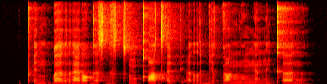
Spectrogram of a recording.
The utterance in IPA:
pʼɪŋk͡pɜ ræɾɔɡɜz ɡəztʼũŋqʼɑtʼɛ pʲɑ̰rbʲɒ ɡɑŋ ɡɔ̃ŋɛ̃nĩ kʼɜn

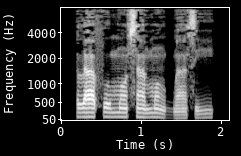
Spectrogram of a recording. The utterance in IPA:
la˦fo˦ mɔ̃˦sã˦mɔ̃˦˨ ɡ͡bã˨si˨˦

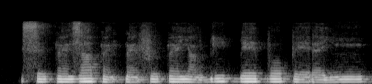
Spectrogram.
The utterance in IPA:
sɨ˨pɛ̃˧za˦ pɛ̃˨k͡pɛ̃˨fɨ˧ pɛ̃˧jã˨ɡ͡biː˦ɡ͡beː˦ bo˧pe˨ ɾɛ˨ jĩ˦

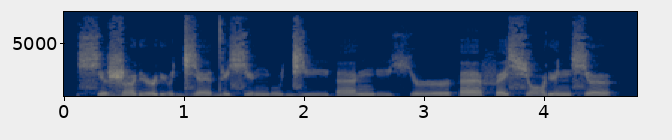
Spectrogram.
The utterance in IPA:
ɕɪ˨˩˦ ʐʌ˨˥ ɾʲə˞˥˨ ɾʲʊ˥˨d͡ʑɛ˨˥dɪ˦ɕɪ˧˩ ŋu˨˥d͡ʑiː˧˩ʔæ˨˥ ŋi˨˩˦çə˞˨˥ | æ˥˨ fɛ˦ ɕɔ˨˩˦ɾʲʌ˦ɲɕə˥˨

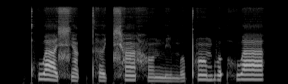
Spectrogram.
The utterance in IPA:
kʰwa˥˧ ɕã˨t̚t̪ʰə˨˩t͡ɕʰã˧ hɔ̃˧n̪i˨˩m o˧pʰɔ̃˦bo˦ʔ hwa˦

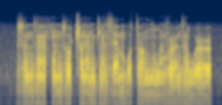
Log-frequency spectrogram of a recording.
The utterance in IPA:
zɵnzɛ̃fõ nzoʈ͡ʂʌ ɾɛ̃nd͡ʒɛ̃zɛmbɔ tʌŋɡũ wə̃və˞nzə̃ wə˞

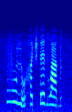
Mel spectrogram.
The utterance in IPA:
vu nṵ hɐt͡ʃʼedwad

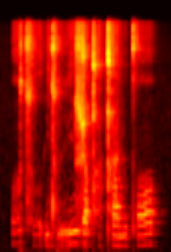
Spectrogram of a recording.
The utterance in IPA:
ɔ̤ t͡sʰo̤ʔidṳ riɮuqʰṳ qʰɛnu pʰɔ

